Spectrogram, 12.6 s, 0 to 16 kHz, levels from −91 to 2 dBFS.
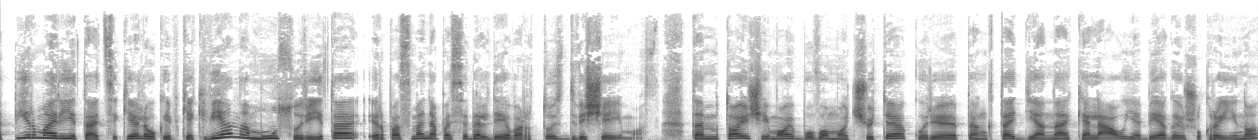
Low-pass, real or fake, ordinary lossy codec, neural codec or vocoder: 14.4 kHz; real; MP3, 64 kbps; none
